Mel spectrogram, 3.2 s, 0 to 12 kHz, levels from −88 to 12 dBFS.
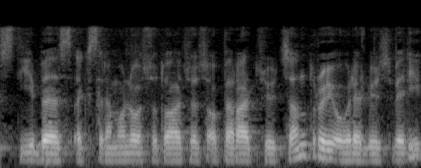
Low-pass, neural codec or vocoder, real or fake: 7.2 kHz; none; real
